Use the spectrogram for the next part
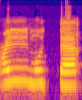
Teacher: لام یہاں پر لام قمریہ ہے، اس کو ہم ظاہر کریں گے ، متقین، قاف پر ہیوی لیٹر پورا ادا کریں گے، اور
